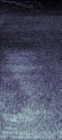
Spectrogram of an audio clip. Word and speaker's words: heir: HEIR എയർ. ഇവിടെ H silent ആണ്, നമ്മൾ ഉച്ചാരണം എയർ എന്നാണ്.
